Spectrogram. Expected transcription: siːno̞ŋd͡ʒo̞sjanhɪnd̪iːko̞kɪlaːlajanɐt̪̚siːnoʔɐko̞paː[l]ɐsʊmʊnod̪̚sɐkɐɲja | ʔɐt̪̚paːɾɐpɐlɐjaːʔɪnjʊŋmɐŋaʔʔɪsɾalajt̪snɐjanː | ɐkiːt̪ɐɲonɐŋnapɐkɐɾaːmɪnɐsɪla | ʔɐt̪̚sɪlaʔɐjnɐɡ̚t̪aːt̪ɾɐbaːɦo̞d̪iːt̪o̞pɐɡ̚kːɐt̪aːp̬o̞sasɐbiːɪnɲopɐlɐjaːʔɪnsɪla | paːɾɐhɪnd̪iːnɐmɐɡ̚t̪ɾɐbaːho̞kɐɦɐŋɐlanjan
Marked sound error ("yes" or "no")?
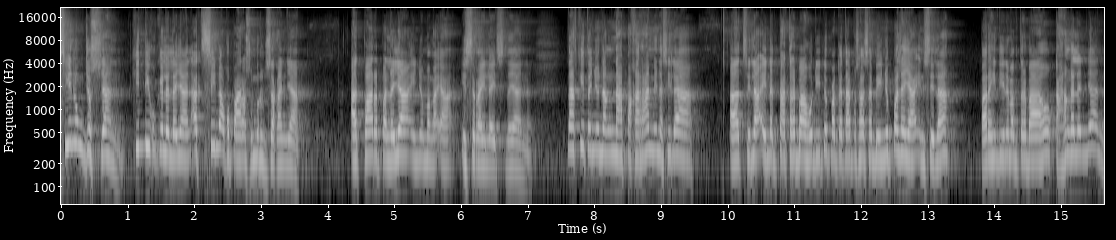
yes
